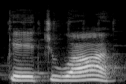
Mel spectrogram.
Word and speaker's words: केचुआ: केचुआ। उच्चारण करके देखिएगा। आपको ऐसा प्रतीत होगा कि इसके लास्ट में व लगता है पर ऐसा नहीं है।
